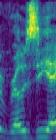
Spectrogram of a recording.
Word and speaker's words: Rozier: I want to say Terry Rozier every time. Rozier? No, it's Rozier.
